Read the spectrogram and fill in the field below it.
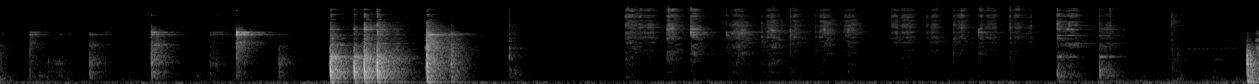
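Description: Three to four whole peppercorns gently crushed in a mortar with a pestle while making golden milk: a scattered series of sharp clinks and taps, with one louder cluster of grinding knocks midway, then lighter intermittent tapping.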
